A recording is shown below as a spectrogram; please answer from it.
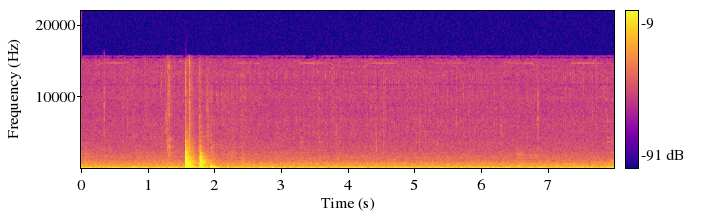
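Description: Quiet room tone with a low steady hum, broken once by a brief knock or clatter about a second and a half in.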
